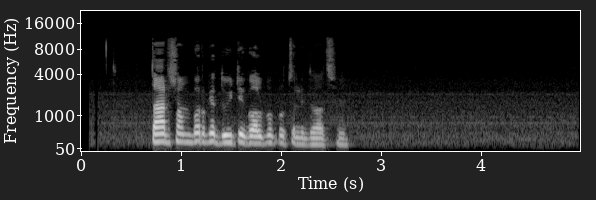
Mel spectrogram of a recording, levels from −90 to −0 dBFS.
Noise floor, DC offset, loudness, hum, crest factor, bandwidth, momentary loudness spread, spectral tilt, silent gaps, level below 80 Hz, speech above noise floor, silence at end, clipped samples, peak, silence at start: -58 dBFS; under 0.1%; -24 LUFS; none; 24 dB; 10.5 kHz; 16 LU; -7 dB/octave; none; -80 dBFS; 34 dB; 2.35 s; under 0.1%; -4 dBFS; 0.7 s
